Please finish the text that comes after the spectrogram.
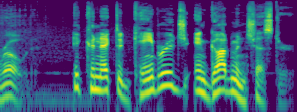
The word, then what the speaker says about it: Godmanchester: It connected Cambridge and Godmanchester, pronounced locally as Gumpster.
